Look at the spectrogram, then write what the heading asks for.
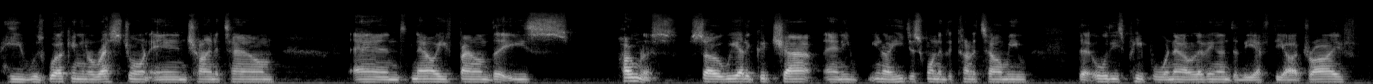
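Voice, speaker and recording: A man's voice: medium pitch, level tone, normal speed. A middle-aged man from England, casually telling stories as a street photographer, rambling with fillers. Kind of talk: casual presentation.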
